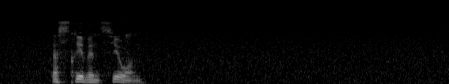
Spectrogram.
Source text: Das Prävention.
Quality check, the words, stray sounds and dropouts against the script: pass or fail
pass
